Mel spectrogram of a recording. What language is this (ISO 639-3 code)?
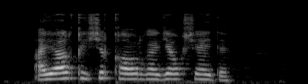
uzb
